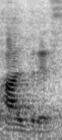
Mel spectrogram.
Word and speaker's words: hojaldres: Well, there's two ways, hojaldras or hojaldres. There's a little like discrepancy there on which is the right one.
